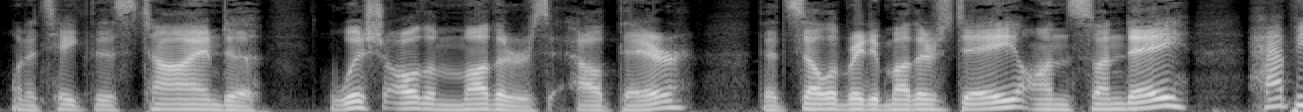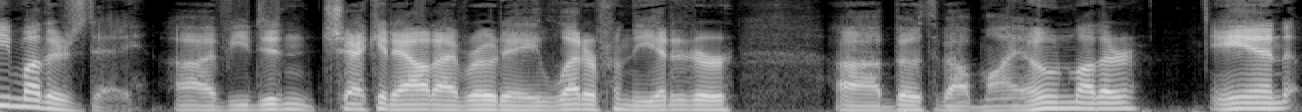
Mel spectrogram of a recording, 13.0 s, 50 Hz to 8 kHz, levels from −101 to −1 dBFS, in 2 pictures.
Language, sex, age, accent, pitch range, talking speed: English, male, 30-49, American, 115-150 Hz, 200 wpm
